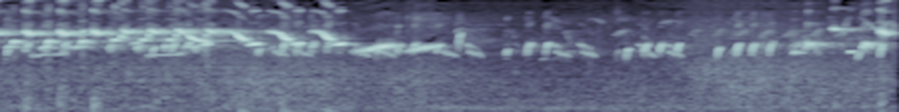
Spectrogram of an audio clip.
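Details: European goldfinch singing among canaries and mule birds to stimulate other songbirds; a liquid, tinkling run of quick twittering notes that slows into separate short chirps, then rises again at the end.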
